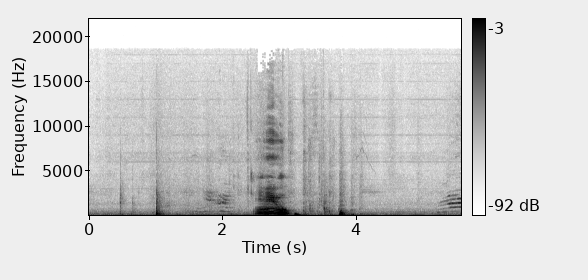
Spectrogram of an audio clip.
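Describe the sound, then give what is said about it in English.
A cat sitting by the door of a room, tail up, lets out one loud, drawn-out, wavering meow, then a shorter rising meow starts at the end. A person speaks briefly in between, and low background noise runs throughout. “Like, it's a loud-ass cat.”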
